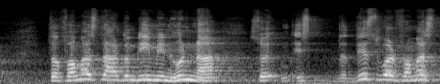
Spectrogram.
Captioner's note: Arabic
